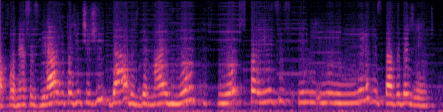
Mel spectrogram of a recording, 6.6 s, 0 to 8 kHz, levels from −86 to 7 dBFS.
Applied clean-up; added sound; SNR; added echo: neural separator model SepFormer DNS4.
